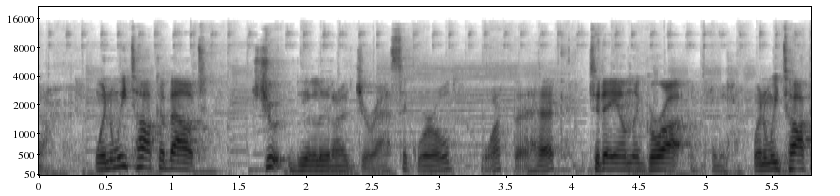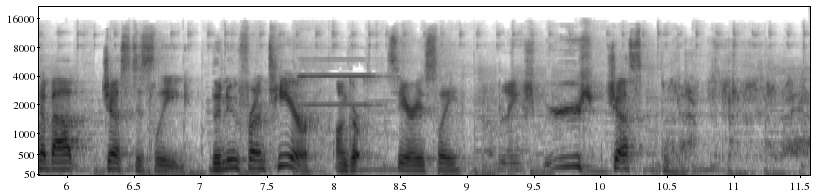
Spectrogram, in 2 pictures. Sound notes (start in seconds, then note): 7.7 beep interrupts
